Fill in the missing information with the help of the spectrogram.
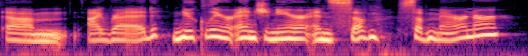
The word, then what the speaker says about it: submariner: What's funny is there's actually, there's an argument between submariners about whether you say submariner or submariner. I like submariner because it sounds better. I've been told by more submariners that it's actually submariner, but I'm like, whatever, potato, potato.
